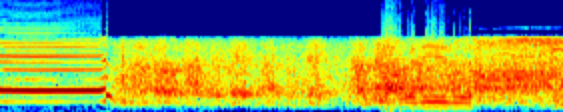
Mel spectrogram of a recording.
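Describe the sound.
Football fans chant "Vamos muchachos" in a stadium during a match, a loud, dense wash of many voices singing together that follows a brief steady tonal note at the start and holds strong to the end.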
